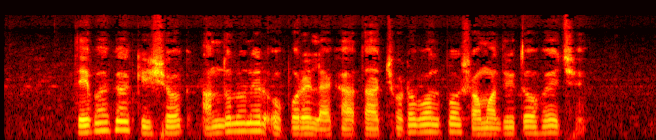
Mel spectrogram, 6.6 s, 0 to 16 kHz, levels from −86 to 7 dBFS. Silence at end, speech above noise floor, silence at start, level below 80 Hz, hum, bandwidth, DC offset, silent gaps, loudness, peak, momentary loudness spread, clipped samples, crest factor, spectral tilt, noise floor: 0.75 s; 34 dB; 0.75 s; -62 dBFS; none; 11.5 kHz; under 0.1%; none; -22 LUFS; -4 dBFS; 7 LU; under 0.1%; 20 dB; -4 dB/octave; -57 dBFS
